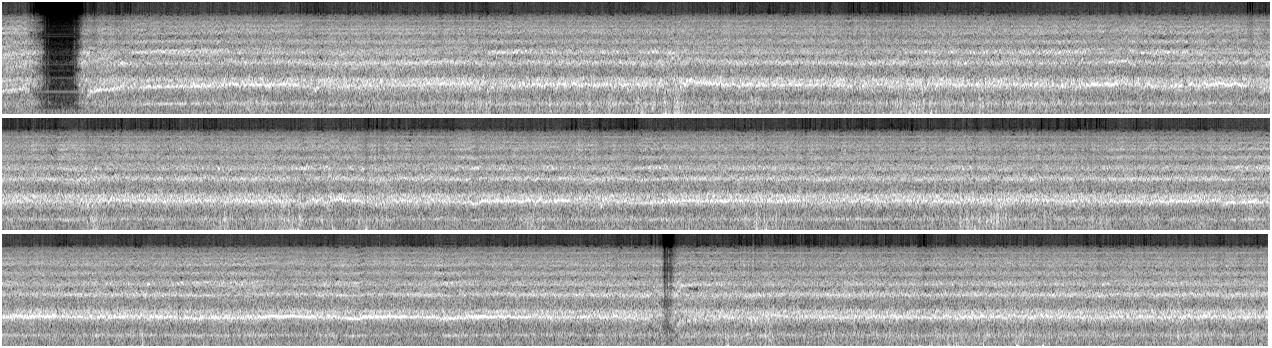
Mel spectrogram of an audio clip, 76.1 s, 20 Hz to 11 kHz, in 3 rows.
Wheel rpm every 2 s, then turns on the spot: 70, 200, 220, 210, 230, 220, 230, 230, 230, 230, 220, 220, 220, 220, 230, 230, 230, 230, 220, 230, 230, 230, 230, 230, 230, 220, 230, 220, 230, 230, 230, 220, 190, 230, 230, 230, 230, 230.
none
